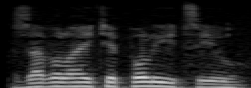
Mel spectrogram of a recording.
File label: Call the police, slovak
